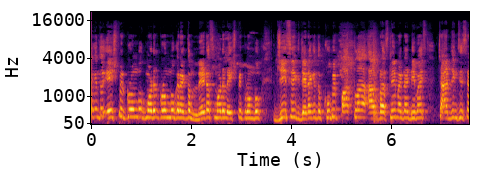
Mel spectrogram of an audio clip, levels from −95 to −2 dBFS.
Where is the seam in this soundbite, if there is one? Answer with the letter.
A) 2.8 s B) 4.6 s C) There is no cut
C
